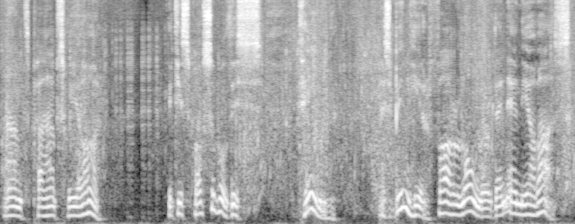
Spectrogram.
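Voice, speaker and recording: A man as a slow, formal manservant. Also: medium pitch, animated. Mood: grave, uneasy. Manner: measured, formal. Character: formal, wary, loyal manservant, grave and thoughtful. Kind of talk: atmospheric audio drama. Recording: noisy sea and boat ambience.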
